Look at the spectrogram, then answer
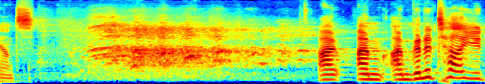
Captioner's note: laughing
